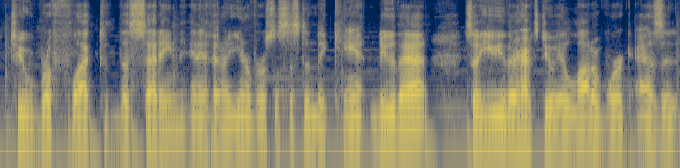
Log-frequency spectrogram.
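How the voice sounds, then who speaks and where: A man hosting a casual discussion of tabletop games, talking in a halting, rambling way that often repeats words. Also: medium pitch.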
